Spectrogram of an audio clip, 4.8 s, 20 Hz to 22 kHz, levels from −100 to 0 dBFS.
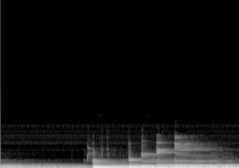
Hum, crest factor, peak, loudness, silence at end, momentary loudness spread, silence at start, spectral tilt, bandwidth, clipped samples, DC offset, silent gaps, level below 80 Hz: none; 14 dB; -4 dBFS; -18 LUFS; 0 s; 14 LU; 0 s; -11.5 dB/octave; 4.2 kHz; under 0.1%; under 0.1%; none; -32 dBFS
